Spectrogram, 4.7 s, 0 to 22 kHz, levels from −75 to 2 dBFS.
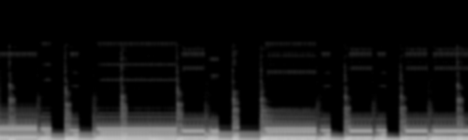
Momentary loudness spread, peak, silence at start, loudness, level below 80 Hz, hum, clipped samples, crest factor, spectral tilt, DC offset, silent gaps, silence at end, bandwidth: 2 LU; -4 dBFS; 0 s; -19 LUFS; -34 dBFS; none; under 0.1%; 14 dB; -9 dB/octave; under 0.1%; none; 0 s; 14 kHz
